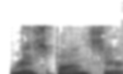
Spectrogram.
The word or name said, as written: responsor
